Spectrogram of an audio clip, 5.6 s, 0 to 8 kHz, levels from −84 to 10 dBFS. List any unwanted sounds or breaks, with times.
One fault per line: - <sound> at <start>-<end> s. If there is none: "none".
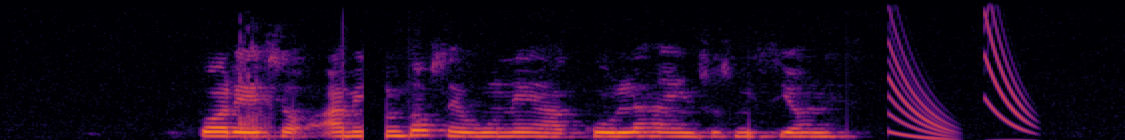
- dropout at 1.8-1.9 s
- chirp at 4.4-5.2 s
